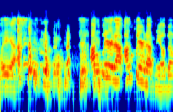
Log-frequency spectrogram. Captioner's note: laughs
